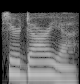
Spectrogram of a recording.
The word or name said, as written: Syr Dar'ya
